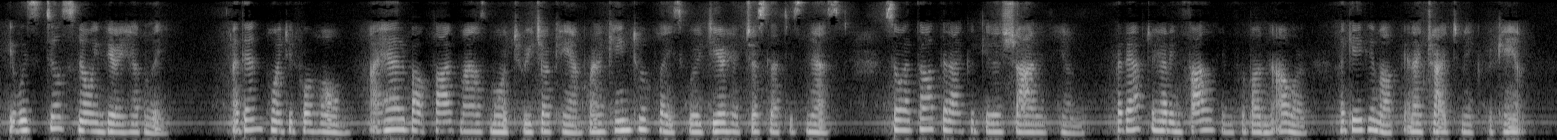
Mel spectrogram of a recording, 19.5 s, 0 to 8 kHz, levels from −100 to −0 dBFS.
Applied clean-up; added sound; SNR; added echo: none; none; none; none.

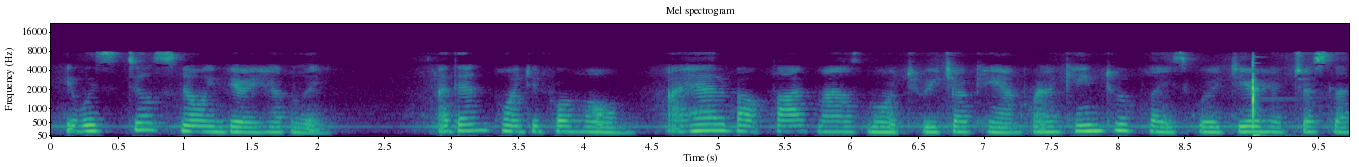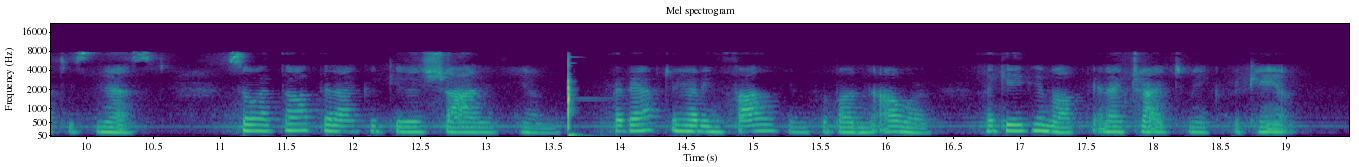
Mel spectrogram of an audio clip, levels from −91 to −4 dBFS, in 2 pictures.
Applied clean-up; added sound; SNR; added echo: none; Tap / Hammer; 2 dB; none.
